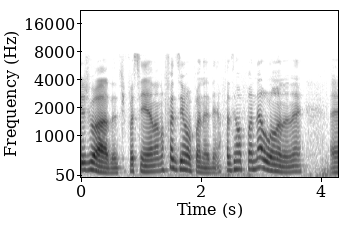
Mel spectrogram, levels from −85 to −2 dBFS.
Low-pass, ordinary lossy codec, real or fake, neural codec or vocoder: none; none; real; none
